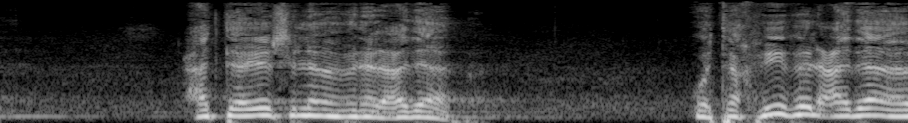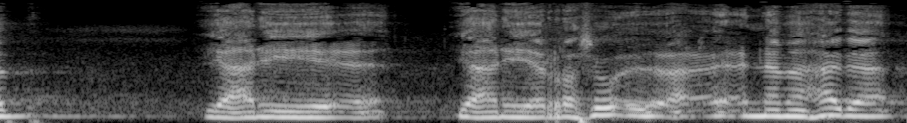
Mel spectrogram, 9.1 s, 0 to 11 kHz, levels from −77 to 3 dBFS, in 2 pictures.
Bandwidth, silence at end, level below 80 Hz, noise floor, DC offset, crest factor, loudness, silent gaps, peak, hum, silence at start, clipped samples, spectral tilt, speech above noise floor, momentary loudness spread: 10.5 kHz; 0 s; -36 dBFS; -45 dBFS; under 0.1%; 12 dB; -15 LUFS; none; -4 dBFS; none; 0 s; under 0.1%; -6 dB/octave; 31 dB; 13 LU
